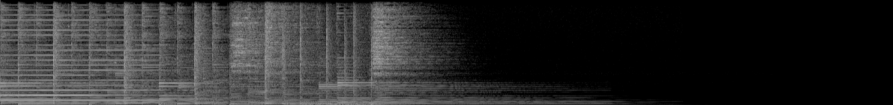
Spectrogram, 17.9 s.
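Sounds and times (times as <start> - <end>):
harp melody in C: 0.0 - 8.5.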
